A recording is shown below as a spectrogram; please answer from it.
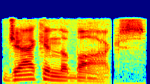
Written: jack-in-the-box

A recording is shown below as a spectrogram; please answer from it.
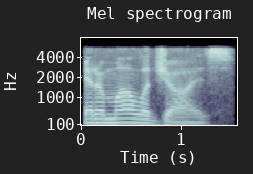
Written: etymologize

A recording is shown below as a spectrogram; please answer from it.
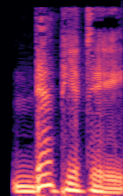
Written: deputyship

